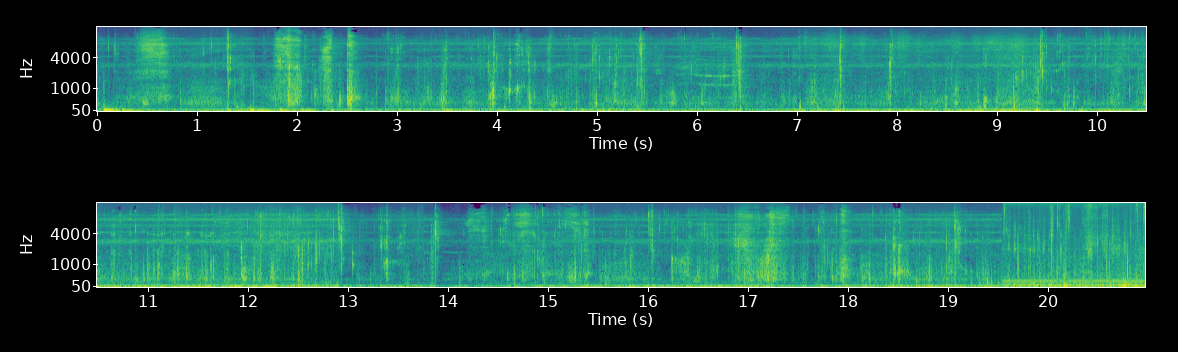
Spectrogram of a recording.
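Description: Close-miked chewing and biting of pork rib curry with rice, a dense run of wet mouth clicks and smacks. Near the end a brief rushing noise with a low hum.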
